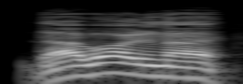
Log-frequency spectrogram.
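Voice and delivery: booming shout to stop everything; thundering command. A narrator's reading. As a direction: thunder it across a hall. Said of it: "прогремел его голос".

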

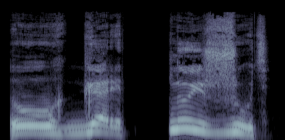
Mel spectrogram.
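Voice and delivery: slow, drawn-out creature voice; groll's character voice. A narrator's reading. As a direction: voice a groll, dragging the words out. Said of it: "сказал Гроль".

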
